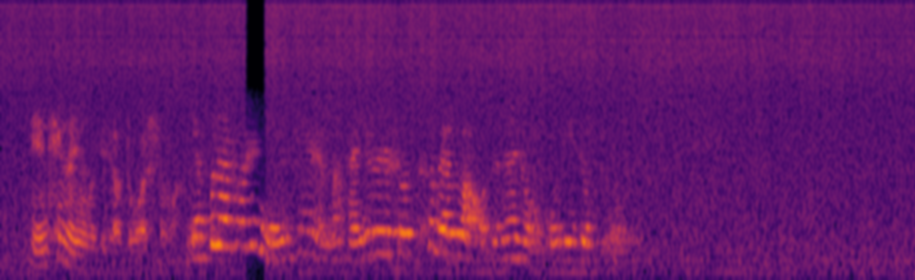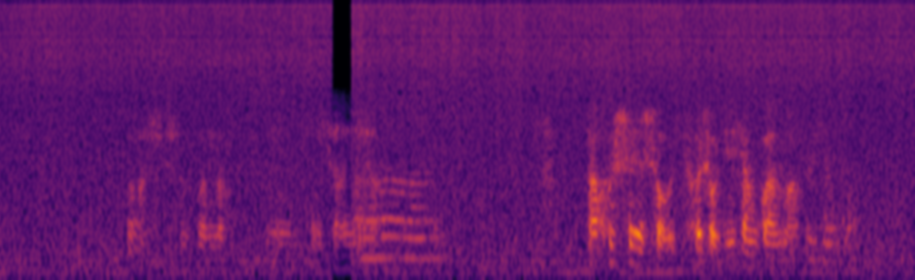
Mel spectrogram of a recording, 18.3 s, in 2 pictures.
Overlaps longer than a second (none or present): none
